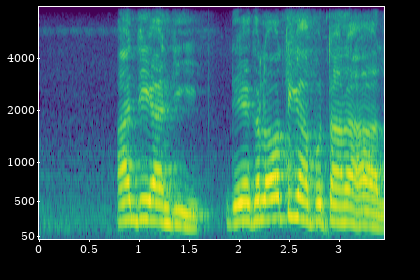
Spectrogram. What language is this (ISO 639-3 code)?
pan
